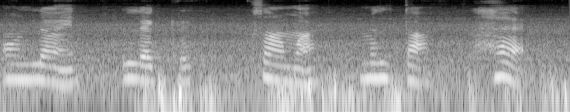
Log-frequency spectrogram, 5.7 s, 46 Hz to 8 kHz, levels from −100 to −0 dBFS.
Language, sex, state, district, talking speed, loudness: Hindi, female, Madhya Pradesh, Dhar, 55 wpm, -17 LUFS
